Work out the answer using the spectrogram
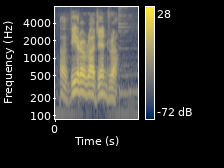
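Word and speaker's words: Virarajendra: that's the title and his name is uh Avira rajendra that's how you say his name despite the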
